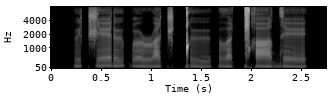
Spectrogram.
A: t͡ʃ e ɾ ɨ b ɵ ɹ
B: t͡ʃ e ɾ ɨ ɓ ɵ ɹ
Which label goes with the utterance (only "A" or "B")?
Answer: B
